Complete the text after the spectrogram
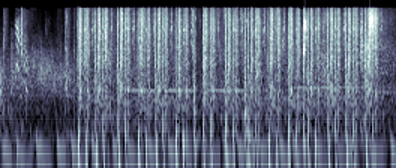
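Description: A rifle fires rapidly in quick bursts.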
